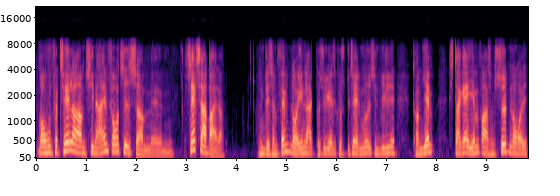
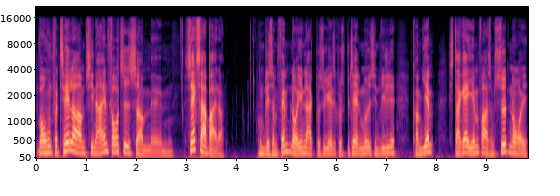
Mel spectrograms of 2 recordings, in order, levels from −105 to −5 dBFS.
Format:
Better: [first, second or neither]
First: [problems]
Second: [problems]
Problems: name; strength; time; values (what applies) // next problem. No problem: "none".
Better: second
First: garbled, watery; badly; nothing above 7.5 kHz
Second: none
